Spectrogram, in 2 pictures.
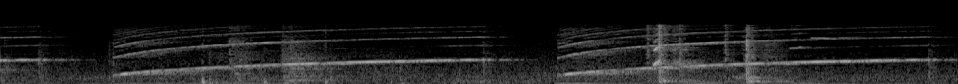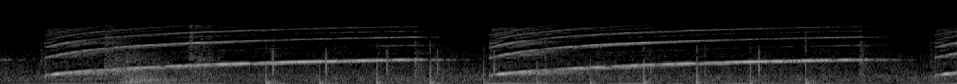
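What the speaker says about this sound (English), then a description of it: "please turn off that alarm since that's your job" An electronic alarm wails in repeated rising sweeps, each lasting about four seconds, loud and steady, with no voices.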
